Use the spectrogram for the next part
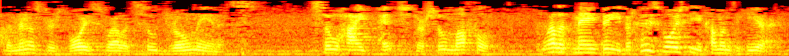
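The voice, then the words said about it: Ulster accent. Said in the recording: “my beautiful Ulster accent”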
